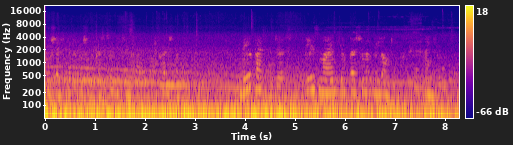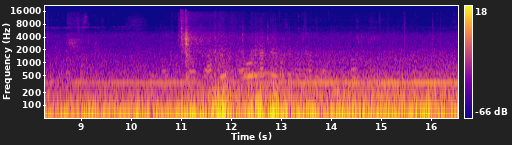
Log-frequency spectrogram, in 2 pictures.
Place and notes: Monastiraki Station Athens, Greece - (535) Metro ride from Monastiraki to Ethniki Amyna
Binaural recording of a metro ride with line M3 from Monastiraki to Ethniki Amyna. It is pretty long with very regular periods between the stations.
Recorded with Soundmann OKM + Sony D100
10 March 2019, 16:35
